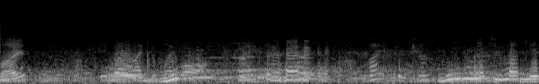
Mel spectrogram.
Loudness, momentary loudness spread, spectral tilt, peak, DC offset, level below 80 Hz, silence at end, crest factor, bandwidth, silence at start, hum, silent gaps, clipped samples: -24 LUFS; 12 LU; -10.5 dB/octave; -10 dBFS; under 0.1%; -48 dBFS; 0 s; 14 dB; 4.1 kHz; 0 s; none; none; under 0.1%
